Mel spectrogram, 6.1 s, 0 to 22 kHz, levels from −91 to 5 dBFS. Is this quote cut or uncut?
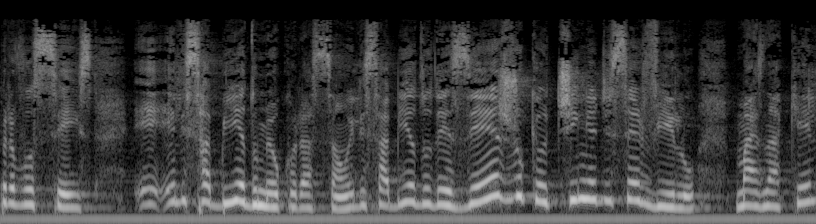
uncut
